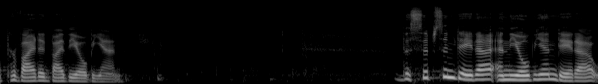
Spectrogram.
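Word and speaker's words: CPCSSN: The data came from the Canadian Primary Care Sentinel Surveillance Network, pronounced SIPSN, a national organization that extracts clinical care data from electronic medical records.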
